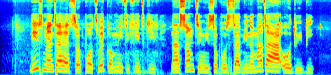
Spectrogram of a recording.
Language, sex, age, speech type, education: Nigerian Pidgin, female, 15-29, spontaneous, tertiary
